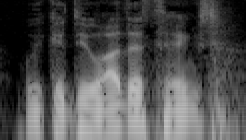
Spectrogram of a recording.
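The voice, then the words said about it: Terrible Butthead impression. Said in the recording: “What are you, butthead? ... terrible impression.”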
